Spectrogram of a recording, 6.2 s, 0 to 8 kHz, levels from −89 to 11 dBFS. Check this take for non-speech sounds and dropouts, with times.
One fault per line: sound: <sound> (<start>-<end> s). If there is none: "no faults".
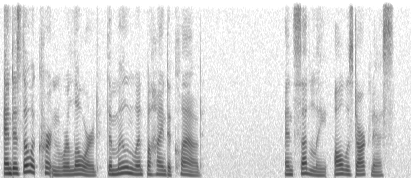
no faults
